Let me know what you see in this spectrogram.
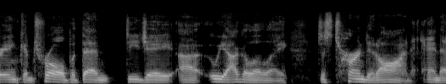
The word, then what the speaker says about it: Uiagalelei: So I found the pronunciation guide so I didn't sound like a complete caveman trying to botch his name up. It's Uiagalelei. – Uiagalelei.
